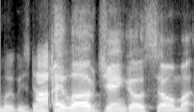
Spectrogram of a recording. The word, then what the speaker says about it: Django: I have 7 for Django. Okay, so the D is silent.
